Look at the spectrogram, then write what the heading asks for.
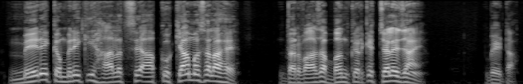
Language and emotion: Urdu, angry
